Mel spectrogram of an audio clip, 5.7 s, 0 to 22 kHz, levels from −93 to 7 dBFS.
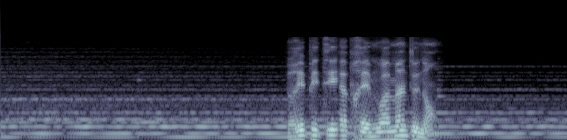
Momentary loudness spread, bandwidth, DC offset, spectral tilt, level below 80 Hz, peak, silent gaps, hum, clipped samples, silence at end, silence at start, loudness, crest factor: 17 LU; 7.6 kHz; under 0.1%; -7.5 dB/octave; -48 dBFS; -2 dBFS; none; none; under 0.1%; 0 s; 0 s; -22 LUFS; 20 dB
